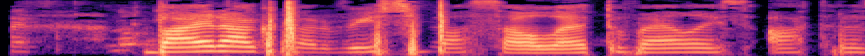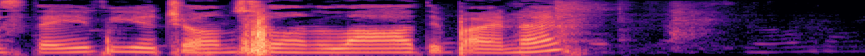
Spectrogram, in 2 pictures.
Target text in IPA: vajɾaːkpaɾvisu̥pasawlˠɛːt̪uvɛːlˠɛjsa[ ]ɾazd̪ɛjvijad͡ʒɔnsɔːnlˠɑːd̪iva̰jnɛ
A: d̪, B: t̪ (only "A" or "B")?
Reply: B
